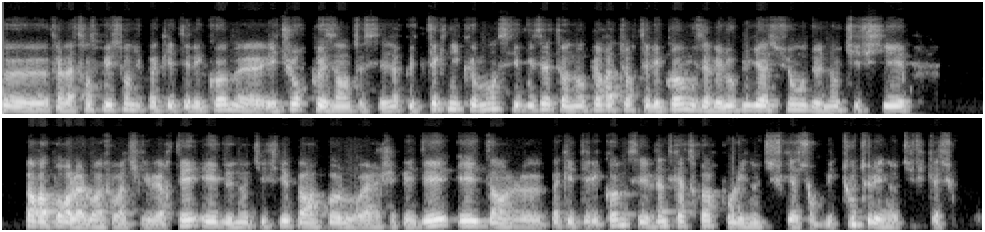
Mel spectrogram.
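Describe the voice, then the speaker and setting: This man talks at a very fast pace. His pitch is fairly high, with ordinary pitch variation. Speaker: data protection regulator expert. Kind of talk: webinar Q&A. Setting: online webinar. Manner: halting, many fillers.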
